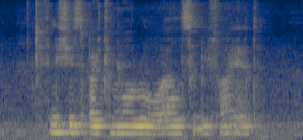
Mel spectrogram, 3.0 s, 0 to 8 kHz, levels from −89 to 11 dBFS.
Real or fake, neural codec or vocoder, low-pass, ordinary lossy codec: real; none; none; none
